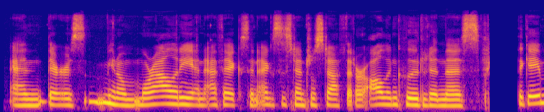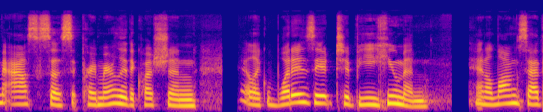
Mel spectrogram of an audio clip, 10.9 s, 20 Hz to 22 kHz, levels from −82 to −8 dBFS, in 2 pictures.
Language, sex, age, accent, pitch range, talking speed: English, female, 30-49, American, 185-215 Hz, 175 wpm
